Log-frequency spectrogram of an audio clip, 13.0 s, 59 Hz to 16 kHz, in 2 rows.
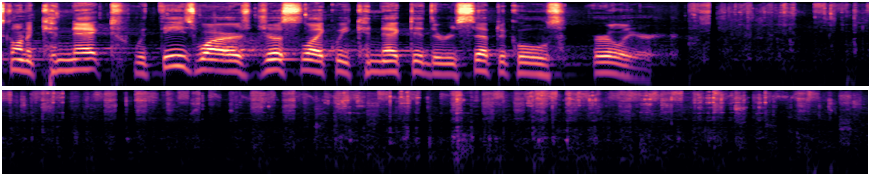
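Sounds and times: wires scratching and rubbing: 0:05.1 - 0:13.0.

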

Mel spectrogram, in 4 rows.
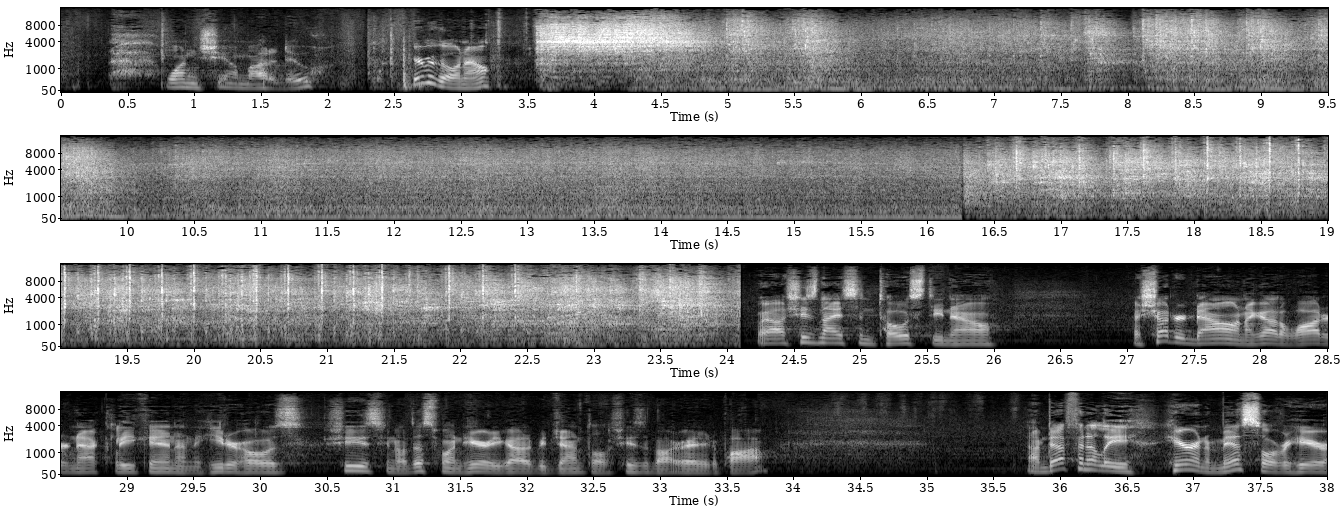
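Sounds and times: car engine rough idle: 0:04.7 - 0:24.1
engine ticking: 0:11.0 - 0:24.1.

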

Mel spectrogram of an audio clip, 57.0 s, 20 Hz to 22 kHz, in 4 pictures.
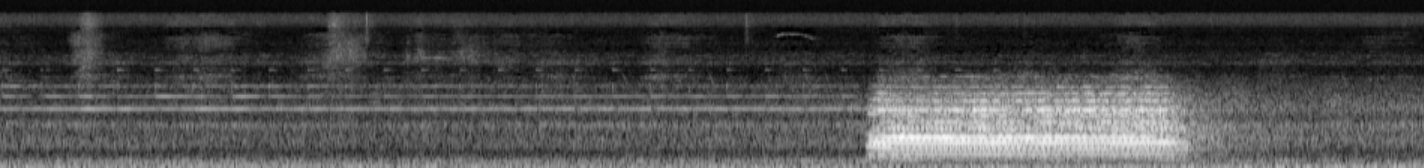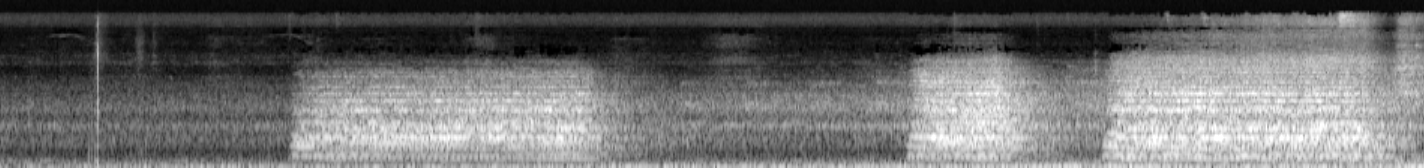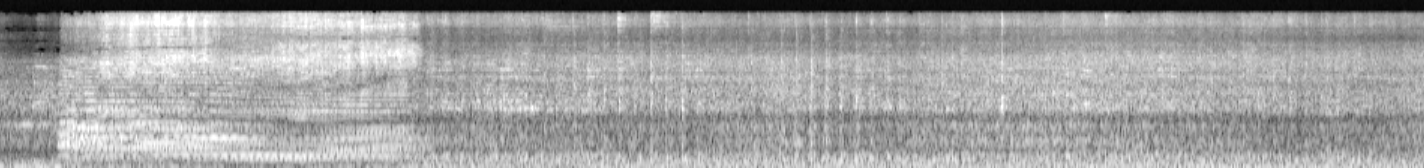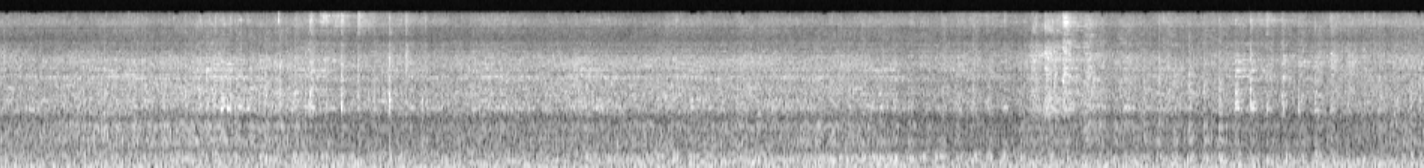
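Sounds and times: freight train rolling by: 0:00.0 - 0:56.9
locomotive air horn blasts: 0:08.6 - 0:12.2, 0:17.1 - 0:20.7, 0:23.3 - 0:28.4, 0:29.0 - 0:32.8.

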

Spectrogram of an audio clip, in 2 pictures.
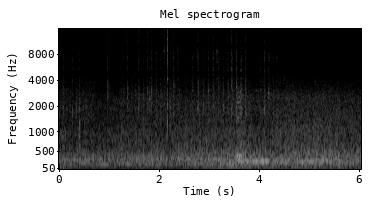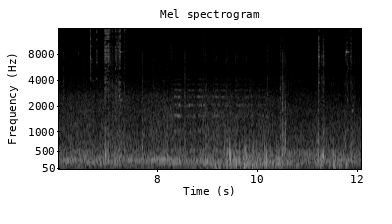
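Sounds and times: vehicle horn: 0:08.3 - 0:10.0.

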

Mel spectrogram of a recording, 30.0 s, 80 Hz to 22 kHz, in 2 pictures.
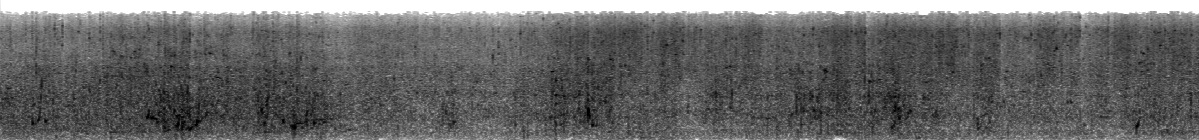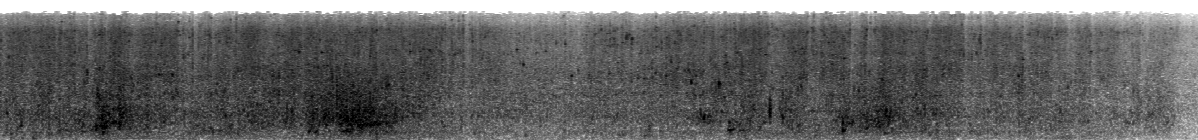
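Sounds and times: water lapping: 0:06.7 - 0:22.6.

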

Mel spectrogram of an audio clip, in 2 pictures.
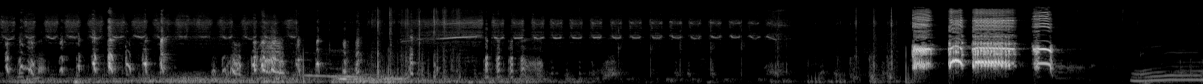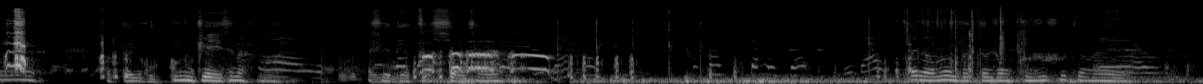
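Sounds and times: rooster crowing: 0:09.1 - 0:10.6, 0:16.2 - 0:17.6.

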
